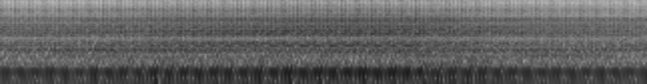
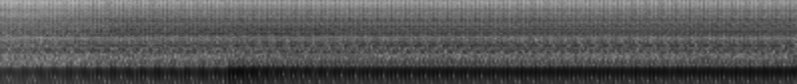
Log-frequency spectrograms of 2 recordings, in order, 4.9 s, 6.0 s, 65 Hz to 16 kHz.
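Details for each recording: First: Gehl 3510 skid steer petrol engine, warming up after new throttle cable: steady low-pitched idle with slight lope about three pulses a second; uneven idle, owner thinks carburetor may need a little adjustment. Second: Gehl 3510 skid steer small petrol engine just started after new throttle cable fitted and fuel pump primed, no choke used: steady fast idle that settles after a slight rise, even firing, no knocks or misses; normal fast idle.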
